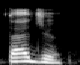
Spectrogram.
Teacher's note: یہاں پہ ہم نے قلقلہ کرنا ہے، یعنی اس جیم کو ہلا کے پڑھنا ہے، تج نہیں کہنا، تج، ٹھیک ہے۔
